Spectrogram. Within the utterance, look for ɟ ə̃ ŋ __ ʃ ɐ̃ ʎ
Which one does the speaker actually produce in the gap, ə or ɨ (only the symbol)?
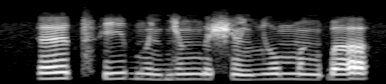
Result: ə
